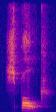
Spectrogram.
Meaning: splint (supportive and immobilising device)
- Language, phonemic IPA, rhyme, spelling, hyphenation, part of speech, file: Dutch, /spɑlk/, -ɑlk, spalk, spalk, noun, Nl-spalk.ogg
